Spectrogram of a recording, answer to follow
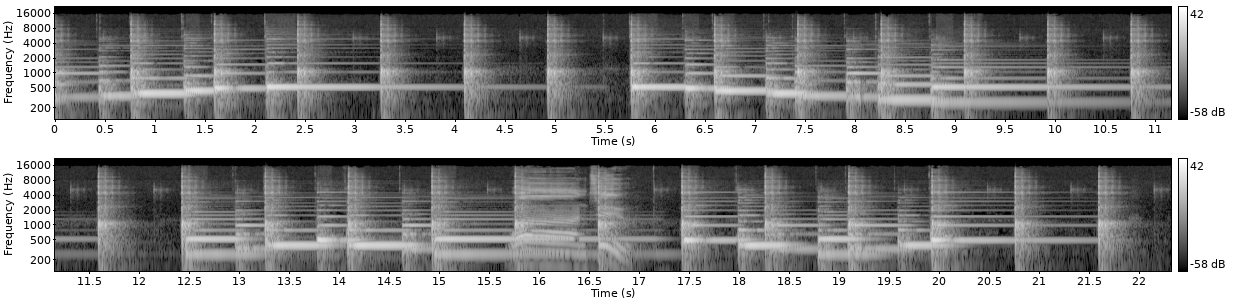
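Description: Portable electronic keyboard with a piano voice playing a C major scale up and down over one octave, one note at a time. The top and bottom notes are held for a few seconds, and then the scale is played again.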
